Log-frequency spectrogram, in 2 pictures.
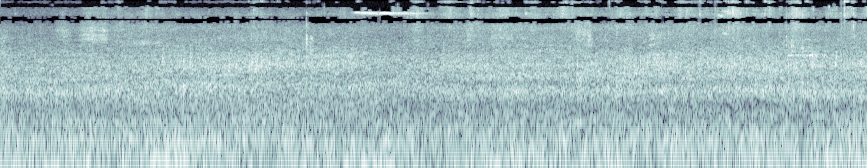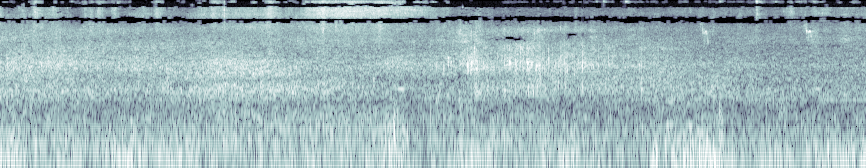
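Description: City street ambience: a steady hum of road traffic, with wind buffeting the microphone in an uneven low rumble.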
